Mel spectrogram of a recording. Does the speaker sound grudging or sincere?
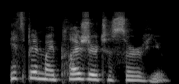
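sincere. It sounds warm, sincere and genuinely pleased. The server truly enjoyed helping. "the meaning behind it is is what is different"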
